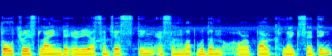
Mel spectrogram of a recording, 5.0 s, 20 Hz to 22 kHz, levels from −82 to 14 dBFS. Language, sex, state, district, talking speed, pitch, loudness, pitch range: English, male, Nagaland, Kohima, 155 wpm, 140 Hz, -18 LUFS, 135-145 Hz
